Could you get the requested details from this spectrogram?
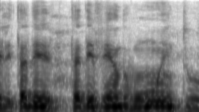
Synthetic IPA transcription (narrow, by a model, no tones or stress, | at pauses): elɪt̪ad̪et̪ad̪evẽnd̪ʊmũj̃t̪ʊ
